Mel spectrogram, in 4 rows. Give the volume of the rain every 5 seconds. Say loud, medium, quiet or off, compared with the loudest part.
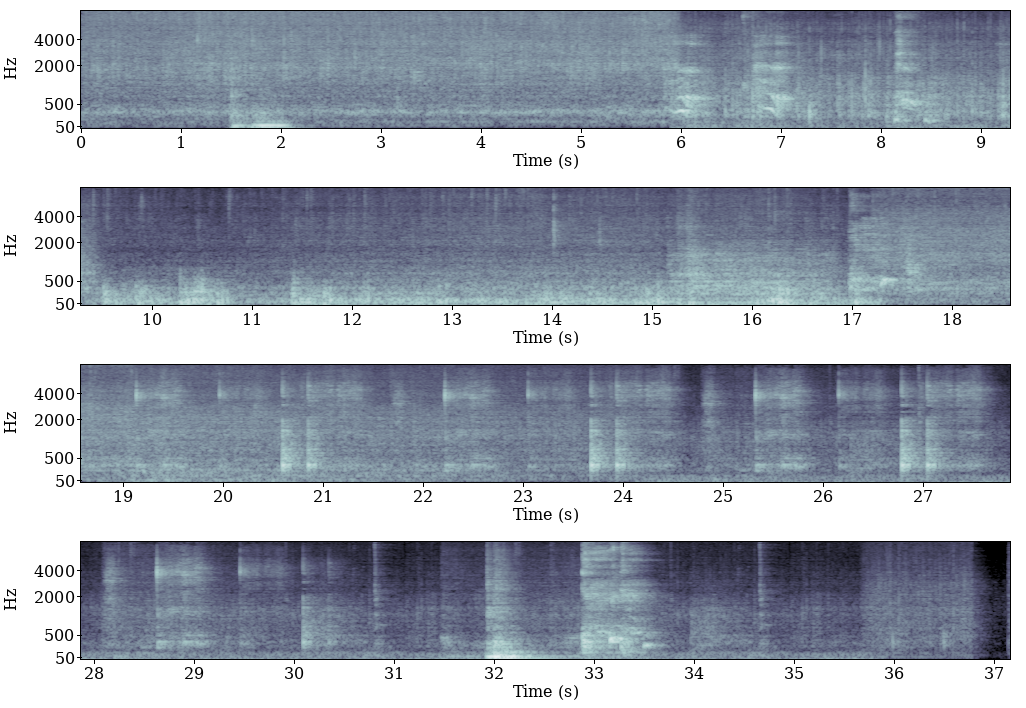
loud, loud, loud, loud, medium, quiet, quiet, quiet.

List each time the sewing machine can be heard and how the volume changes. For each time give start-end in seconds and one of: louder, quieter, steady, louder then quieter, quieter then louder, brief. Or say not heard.
not heard.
